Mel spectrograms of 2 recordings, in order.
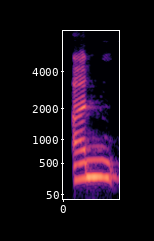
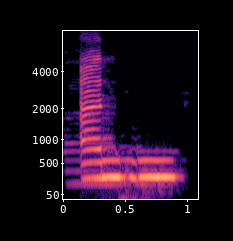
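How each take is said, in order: First: The final n is clipped short. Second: The final n is held and flowing. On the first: The speaker calls it wrong. "jangan an, in, un, gitu, gitu doang" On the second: The speaker calls it right. "Jadi harus dialirkan"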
